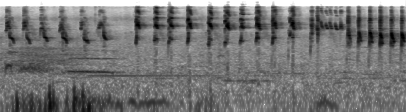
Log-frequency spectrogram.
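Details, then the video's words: Morning song of a Long-tailed shrike, played to prompt other shrikes to reply; sharp piercing high notes repeated about twice a second, some doubled and buzzy, over a faint low hum. "Suara cendet gacor Pagi Hari pancingan jitu BIKIN cendet diam langsung nyaut ikutan bunyi"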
